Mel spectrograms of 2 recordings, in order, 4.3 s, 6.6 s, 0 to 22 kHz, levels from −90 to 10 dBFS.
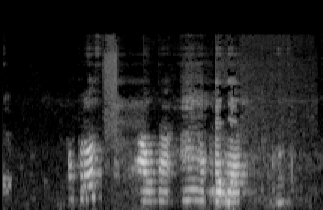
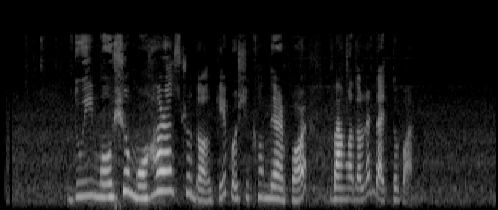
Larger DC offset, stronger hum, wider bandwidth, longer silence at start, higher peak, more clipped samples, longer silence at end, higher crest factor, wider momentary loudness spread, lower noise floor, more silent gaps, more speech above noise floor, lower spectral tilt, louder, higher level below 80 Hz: neither; neither; about the same, 11.5 kHz vs 11.5 kHz; second, 0.05 s vs 0.9 s; first, 0 dBFS vs -8 dBFS; neither; second, 0.5 s vs 1.15 s; about the same, 20 dB vs 20 dB; first, 23 LU vs 18 LU; about the same, -64 dBFS vs -62 dBFS; neither; first, 45 dB vs 33 dB; first, -6 dB/octave vs -4.5 dB/octave; first, -19 LUFS vs -28 LUFS; first, -60 dBFS vs -76 dBFS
